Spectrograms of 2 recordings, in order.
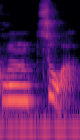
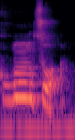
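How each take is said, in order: First: The last syllable falls sharply from a high pitch. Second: The last syllable falls gently from a mid pitch. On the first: The speaker calls it wrong. "I'm not saying 工作. It's not as sharp" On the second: The speaker calls it right. "it actually starts at a mid-level and drops"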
